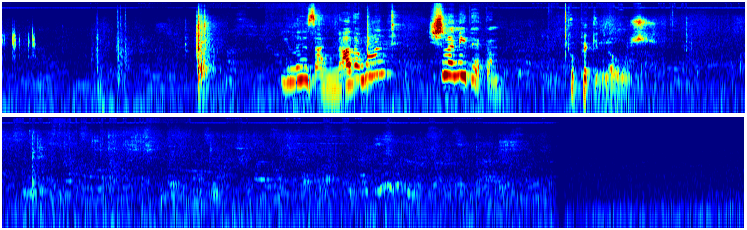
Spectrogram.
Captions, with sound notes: (telephone receiver clicking) - You lose another one? You should've let me pick 'em. - Go pick your nose. (people chattering quietly)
